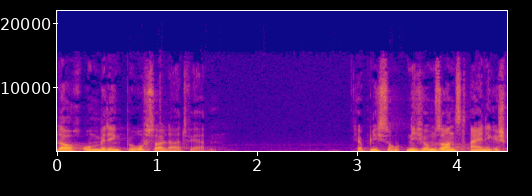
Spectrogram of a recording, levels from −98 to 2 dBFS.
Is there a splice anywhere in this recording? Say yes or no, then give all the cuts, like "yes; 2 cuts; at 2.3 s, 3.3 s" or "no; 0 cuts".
no; 0 cuts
